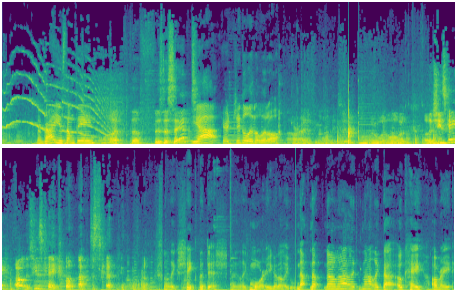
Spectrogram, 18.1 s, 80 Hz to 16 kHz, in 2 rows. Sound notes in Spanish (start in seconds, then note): 10.2 risa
